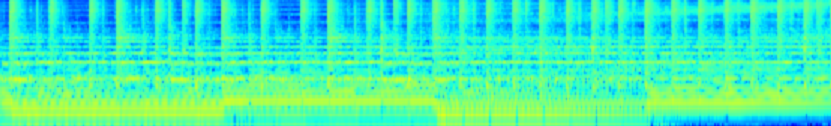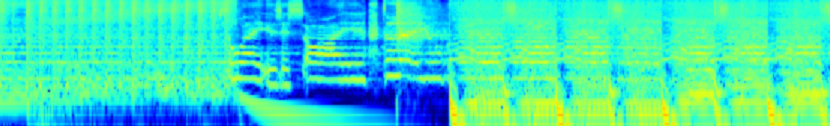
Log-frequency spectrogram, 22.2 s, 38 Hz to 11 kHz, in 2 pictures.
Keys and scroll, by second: 0.7 u, 2.9 u, 4.2 F9, 6.4 F9.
